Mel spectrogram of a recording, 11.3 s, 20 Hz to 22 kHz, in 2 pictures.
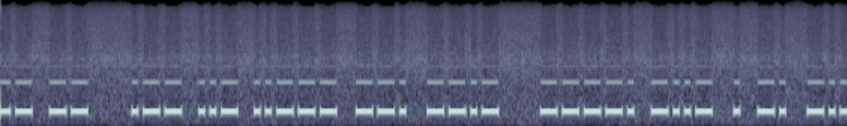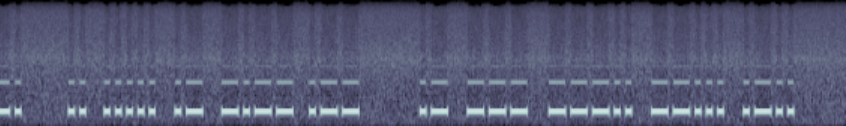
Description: Morse code, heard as a keyed tone, hand-sent with a paddle, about 32 wpm, 510 Hz. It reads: … WU2GQ 9XENC I5AYW AO87L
